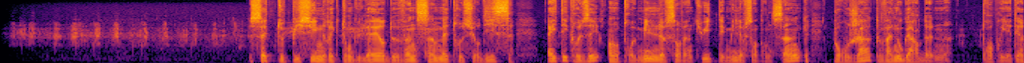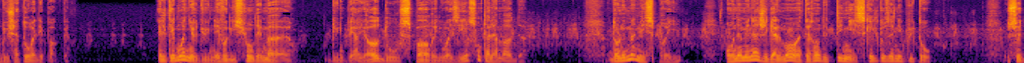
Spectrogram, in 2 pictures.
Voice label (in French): audioguide fr adulte; jardin; modave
